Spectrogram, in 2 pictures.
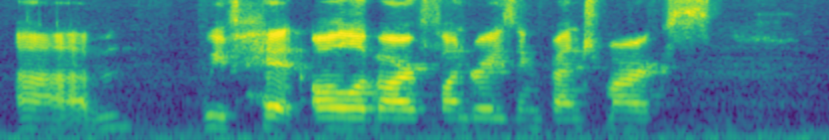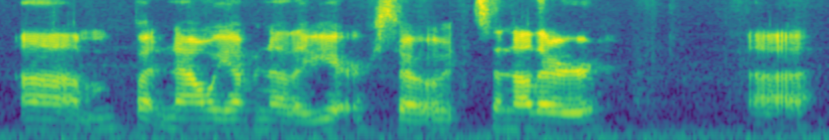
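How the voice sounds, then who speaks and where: A woman's voice: lowish voice, flat delivery, unhurried, creaky, a bit bright, a little hiss or hum. A woman in her thirties, a sailor being interviewed over a video call from home, talking in an upbeat, chatty way with frequent ums. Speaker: Olympic sailor, guest. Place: home room, indoors.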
